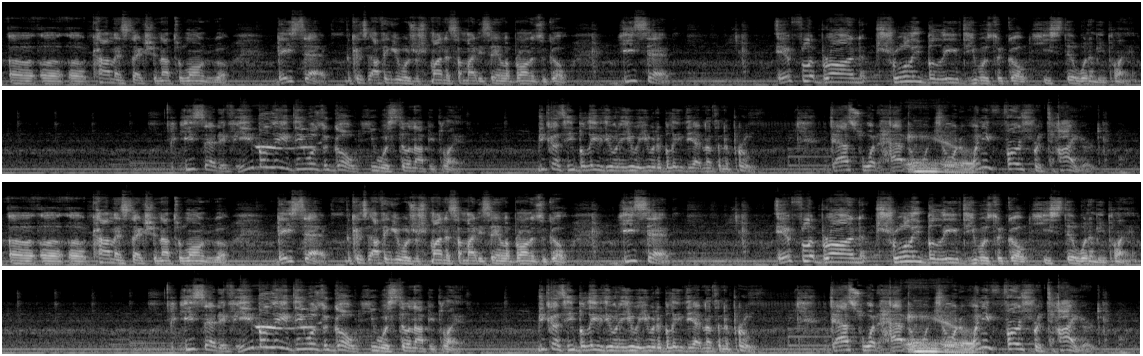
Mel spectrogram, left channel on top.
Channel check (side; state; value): left; quieter; 6.0 dB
